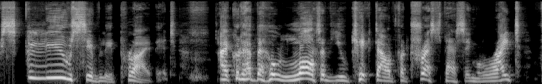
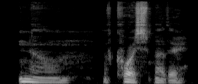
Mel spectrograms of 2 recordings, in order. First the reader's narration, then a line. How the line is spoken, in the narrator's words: the filly murmured in response, almost entirely out of habit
